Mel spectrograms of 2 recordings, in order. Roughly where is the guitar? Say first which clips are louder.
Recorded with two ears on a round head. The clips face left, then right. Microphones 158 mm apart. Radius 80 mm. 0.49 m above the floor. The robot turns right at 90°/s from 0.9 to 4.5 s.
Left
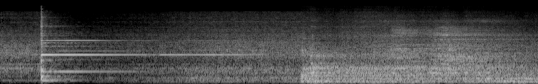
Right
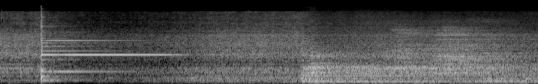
Even; centre.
